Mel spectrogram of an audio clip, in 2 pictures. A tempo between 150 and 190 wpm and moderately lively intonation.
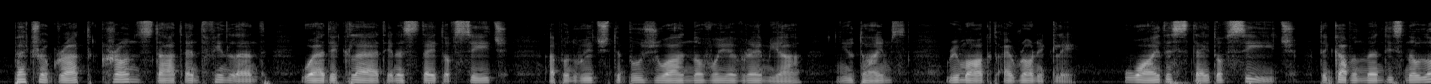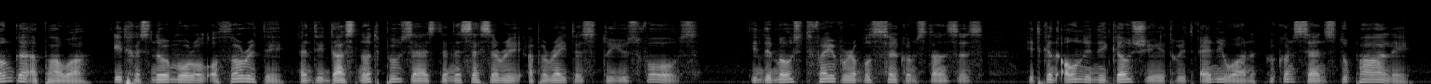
No: slow, 135 wpm; average, 3.5 semitones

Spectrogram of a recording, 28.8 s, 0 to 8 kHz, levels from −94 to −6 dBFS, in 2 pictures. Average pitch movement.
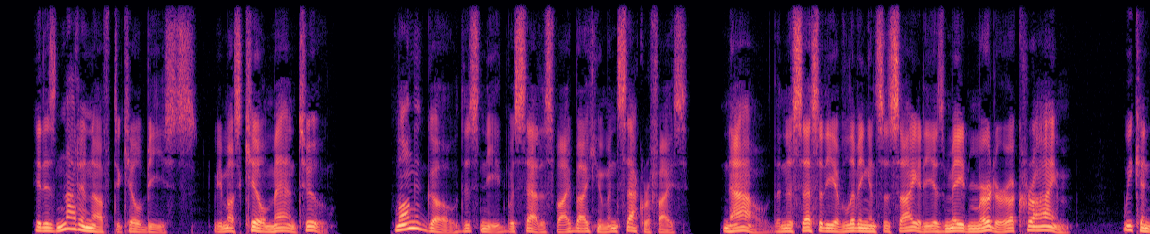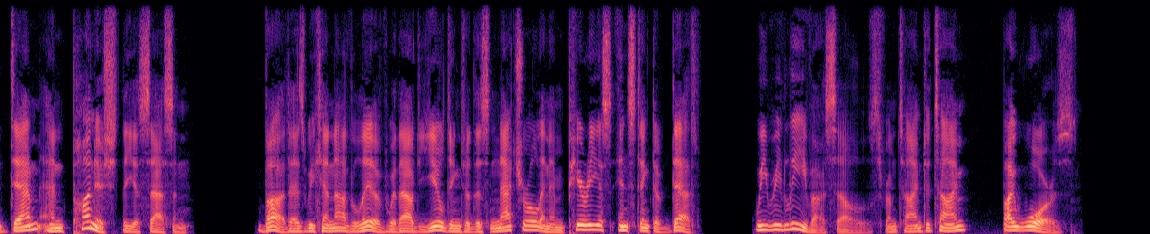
No: wide, 5.9 semitones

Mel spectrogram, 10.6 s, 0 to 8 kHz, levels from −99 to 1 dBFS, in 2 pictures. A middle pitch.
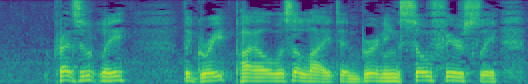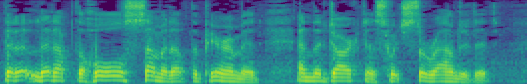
No: low, 130 Hz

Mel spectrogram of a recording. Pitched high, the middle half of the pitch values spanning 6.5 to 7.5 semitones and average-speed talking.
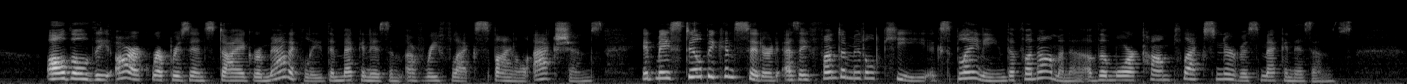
No: high, 200 Hz; wide, 6.9 semitones; slow, 125 wpm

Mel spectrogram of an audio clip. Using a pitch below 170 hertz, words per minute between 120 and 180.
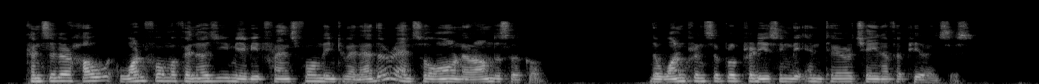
Yes: low, 135 Hz; average, 150 wpm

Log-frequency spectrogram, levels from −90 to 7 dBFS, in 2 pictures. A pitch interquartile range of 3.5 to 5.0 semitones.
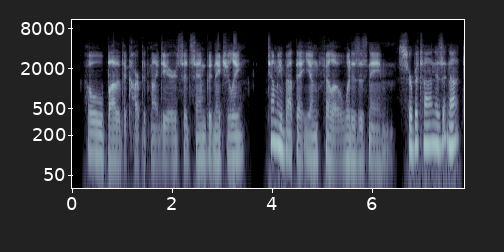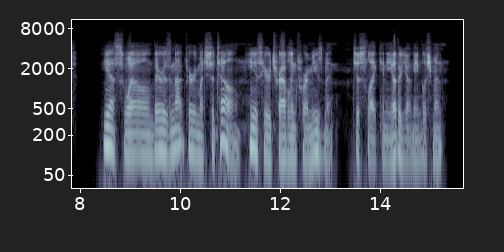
Yes: average, 4.1 semitones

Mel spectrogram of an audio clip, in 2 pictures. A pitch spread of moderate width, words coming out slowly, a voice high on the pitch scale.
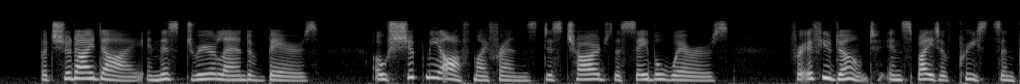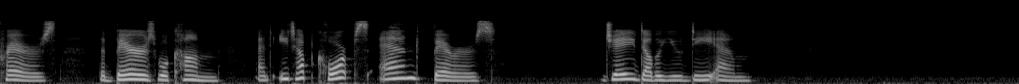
Yes: average, 4.2 semitones; slow, 120 wpm; high, 215 Hz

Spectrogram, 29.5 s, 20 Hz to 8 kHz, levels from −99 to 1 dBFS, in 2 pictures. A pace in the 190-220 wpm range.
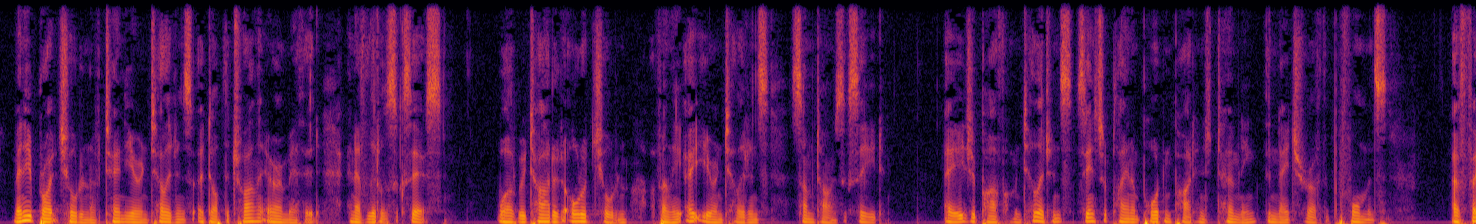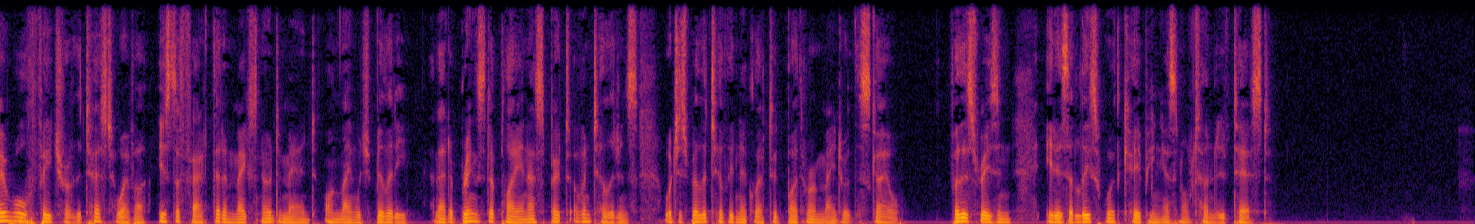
Yes: average, 200 wpm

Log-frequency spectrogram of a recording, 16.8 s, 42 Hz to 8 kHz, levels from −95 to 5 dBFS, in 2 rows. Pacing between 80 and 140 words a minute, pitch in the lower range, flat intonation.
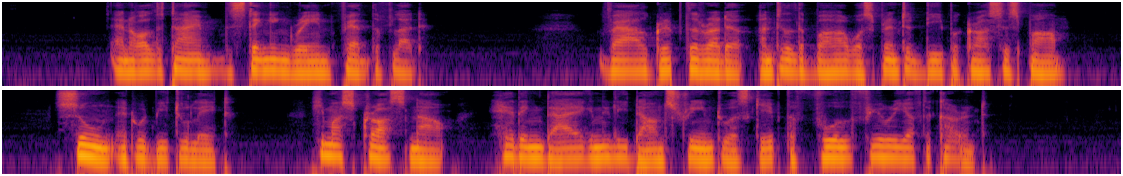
No: average, 155 wpm; low, 105 Hz; narrow, 2.1 semitones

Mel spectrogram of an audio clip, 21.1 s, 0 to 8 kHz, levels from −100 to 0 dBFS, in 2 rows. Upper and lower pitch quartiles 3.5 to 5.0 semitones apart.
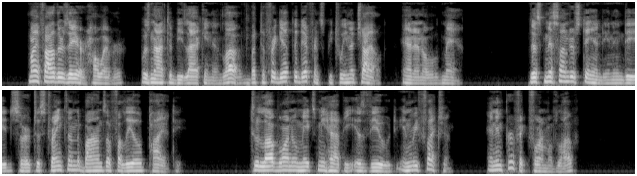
Yes: average, 3.9 semitones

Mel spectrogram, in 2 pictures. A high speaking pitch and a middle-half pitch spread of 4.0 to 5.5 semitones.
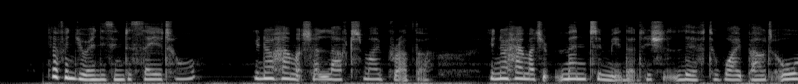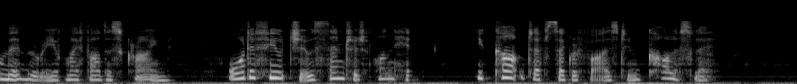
Yes: high, 235 Hz; average, 4.3 semitones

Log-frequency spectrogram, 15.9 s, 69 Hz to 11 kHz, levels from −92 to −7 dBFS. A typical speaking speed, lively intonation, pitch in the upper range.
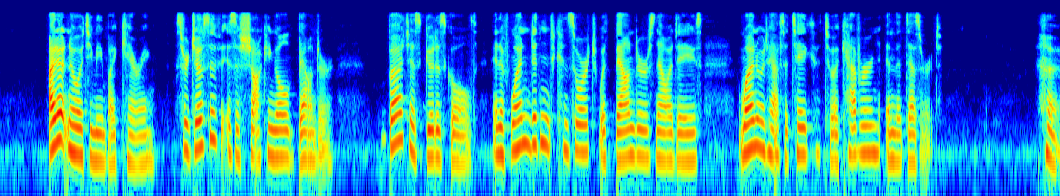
No: average, 155 wpm; average, 3.4 semitones; high, 200 Hz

